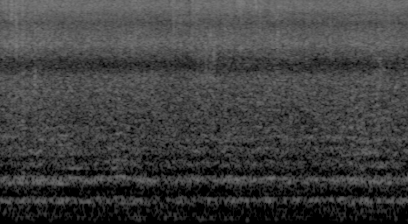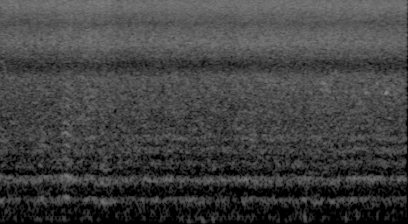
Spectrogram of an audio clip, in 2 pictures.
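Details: Wild Apis cerana, the Asian honey bee, buzzing at a nest found in bushes, its combs full of honey. A constant, even drone with a clear overtone runs without a break for about eight seconds.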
